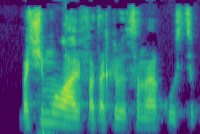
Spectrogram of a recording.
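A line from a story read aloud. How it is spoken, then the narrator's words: Plain. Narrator (Russian): спросил Егор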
